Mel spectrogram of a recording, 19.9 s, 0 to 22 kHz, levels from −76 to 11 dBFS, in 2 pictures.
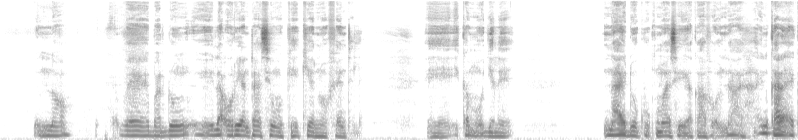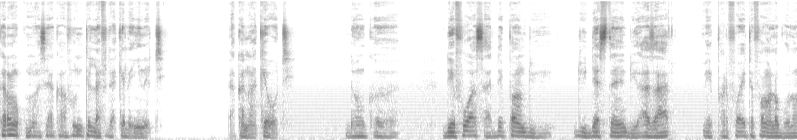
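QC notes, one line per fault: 13.18–19.28 s, DECT cordless phone buzz: a thin, steady buzz at 100 Hz rides under the speech for about six seconds near the end, sitting well below it, roughly 30 dB down. A nearby DECT handset or base transmits a brief radio burst every 10 ms, and the audio circuitry rectifies each burst into a click, so the repeating pulses form a buzz rich in harmonics. Mains hum is a smoother, rounder tone at 50 or 60 Hz, while this buzz is sharper and more rasping.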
